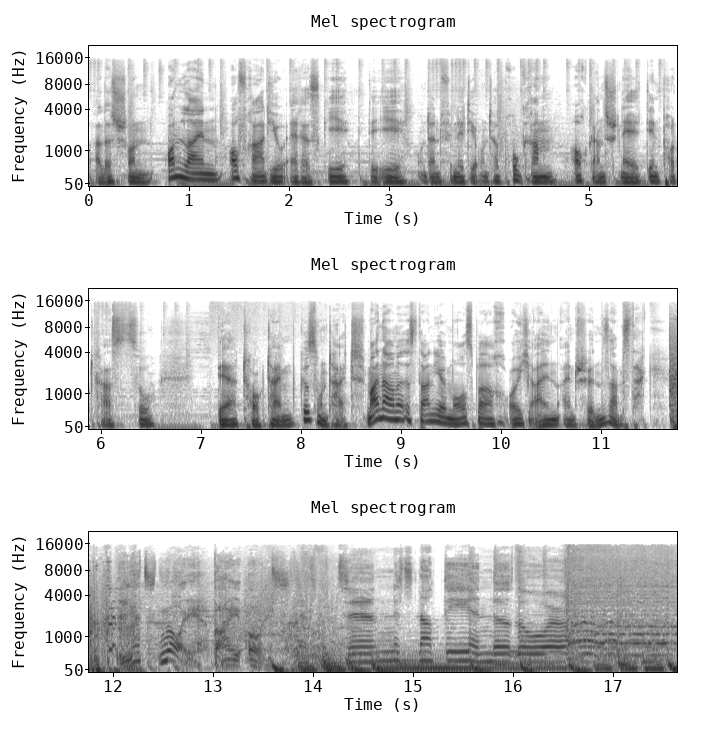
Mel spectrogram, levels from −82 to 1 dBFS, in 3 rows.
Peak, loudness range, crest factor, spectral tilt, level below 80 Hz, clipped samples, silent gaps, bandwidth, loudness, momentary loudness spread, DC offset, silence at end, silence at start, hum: -4 dBFS; 3 LU; 18 dB; -5 dB/octave; -30 dBFS; under 0.1%; none; 16 kHz; -23 LUFS; 5 LU; under 0.1%; 0 s; 0 s; none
